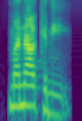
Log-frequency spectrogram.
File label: "monokini", Indian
